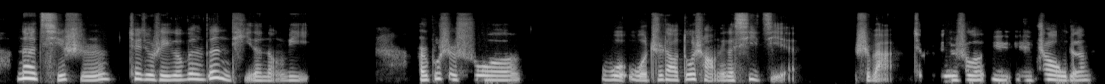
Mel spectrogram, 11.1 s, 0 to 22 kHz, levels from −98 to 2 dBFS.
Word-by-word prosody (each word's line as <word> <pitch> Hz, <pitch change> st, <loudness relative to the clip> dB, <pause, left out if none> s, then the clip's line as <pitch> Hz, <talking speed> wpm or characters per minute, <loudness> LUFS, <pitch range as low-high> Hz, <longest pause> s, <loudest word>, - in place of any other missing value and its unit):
那 275 Hz, +1 st, +8 dB
其 210 Hz, -3 st, -1 dB
实 210 Hz, +3 st, -1 dB, 0.2 s
这 250 Hz, -1 st, +2 dB
就 225 Hz, -, +3 dB
是 210 Hz, -1 st, +2 dB
一 200 Hz, -, +4 dB
个 205 Hz, 0 st, +2 dB
问 240 Hz, 0 st, +2 dB
问 285 Hz, -7 st, +4 dB
题 -, -, -9 dB
的 185 Hz, -, 0 dB
能 180 Hz, 0 st, -6 dB
力。 190 Hz, 0 st, -5 dB, 1.1 s
而 205 Hz, -, +6 dB
不 265 Hz, +5 st, +1 dB
是 235 Hz, -4 st, -1 dB
说 205 Hz, -2 st, 0 dB, 0.8 s
我 210 Hz, -2 st, 0 dB
我 200 Hz, -, 0 dB
知 215 Hz, -, -3 dB
道 210 Hz, -2 st, +3 dB
多 235 Hz, +4 st, +3 dB
少 200 Hz, -4 st, -2 dB
那 -, -, -4 dB
个 185 Hz, -, +1 dB
细 235 Hz, +2 st, -2 dB
节 330 Hz, -, -9 dB, 0.7 s
是 -, -, -4 dB
吧？ -, -, -3 dB, 0.2 s
就 430 Hz, -, -11 dB, 0.2 s
比 -, -, -3 dB
如 200 Hz, -, +3 dB
说 205 Hz, +1 st, 0 dB
宇 205 Hz, -4 st, -2 dB
宇 195 Hz, -3 st, -9 dB
宙 215 Hz, -1 st, +2 dB
的 200 Hz, +2 st, -3 dB
210 Hz, 205 characters per minute, -24 LUFS, 200-235 Hz, 1.1 s, 那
